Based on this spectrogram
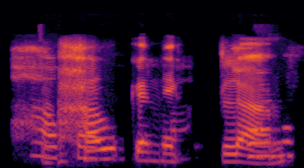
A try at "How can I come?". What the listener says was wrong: Climb না, come, এখানে এলটা হচ্ছে সাইলেন্ট থাকবে। How can I come?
